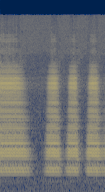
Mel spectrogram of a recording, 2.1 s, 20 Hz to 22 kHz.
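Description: Home-built Arduino 8-bit synthesizer playing a square-wave note. The held note stops about half a second in, then the same note is played three times, short and quick. The resonance control is turned off, so the note sounds clean, without the stray loud pitch that the imperfect resonance potentiometer otherwise adds.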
